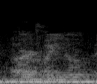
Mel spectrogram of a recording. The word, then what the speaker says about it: Arduino: it's pronounced Quadrino. – Arduino, whatever that's called.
